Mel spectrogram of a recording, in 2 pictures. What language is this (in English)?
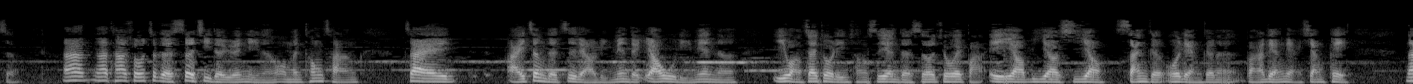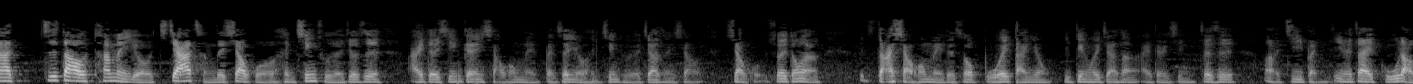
Chinese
